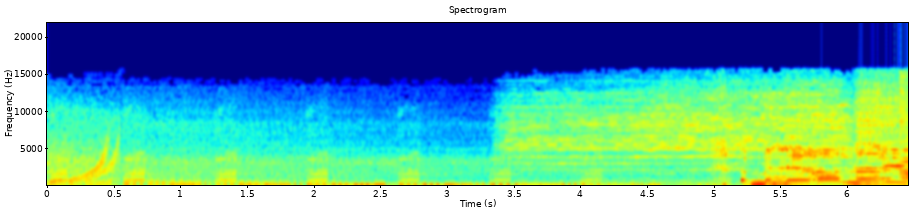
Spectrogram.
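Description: Breakfunk DJ mix: a rising synth sweep peaks just after the start, then a pared-back section of short repeated notes over a low beat. A high hissing layer builds in about halfway, and a vocal line comes in near the end.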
